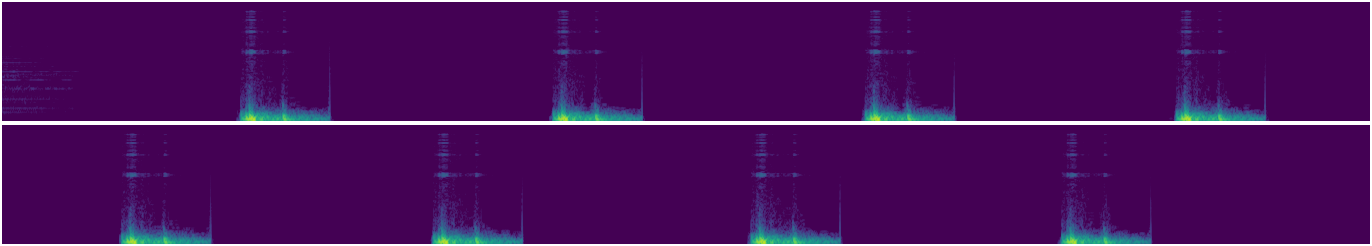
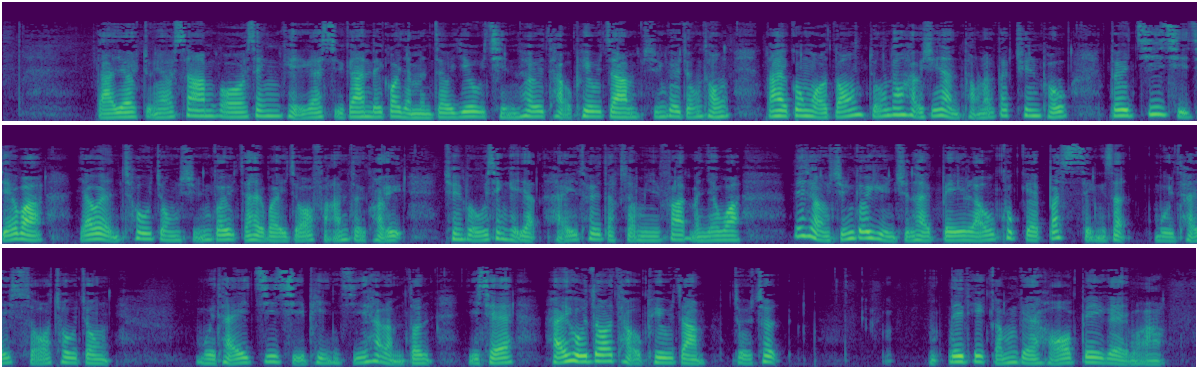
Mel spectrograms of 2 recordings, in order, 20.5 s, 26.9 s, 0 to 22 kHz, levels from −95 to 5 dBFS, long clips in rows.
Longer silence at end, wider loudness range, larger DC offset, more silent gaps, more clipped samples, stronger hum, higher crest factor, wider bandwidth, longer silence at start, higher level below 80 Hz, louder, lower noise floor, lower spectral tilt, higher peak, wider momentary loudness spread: first, 1.9 s vs 0.25 s; about the same, 3 LU vs 4 LU; neither; neither; neither; neither; about the same, 22 dB vs 20 dB; second, 3.9 kHz vs 11.5 kHz; first, 1.8 s vs 0.7 s; first, -28 dBFS vs -70 dBFS; first, -22 LUFS vs -27 LUFS; first, under -90 dBFS vs -62 dBFS; first, -12 dB/octave vs -6 dB/octave; first, -2 dBFS vs -6 dBFS; first, 14 LU vs 9 LU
